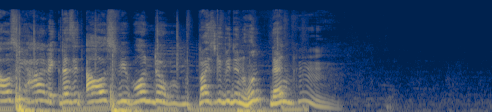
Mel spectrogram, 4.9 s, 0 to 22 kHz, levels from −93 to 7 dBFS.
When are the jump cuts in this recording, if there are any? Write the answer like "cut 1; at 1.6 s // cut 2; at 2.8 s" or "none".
cut 1; at 1.9 s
